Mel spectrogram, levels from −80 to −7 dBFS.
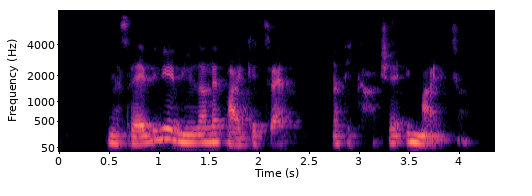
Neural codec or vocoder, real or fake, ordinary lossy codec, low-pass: codec, 24 kHz, 6 kbps, HILCodec; fake; none; 7.2 kHz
